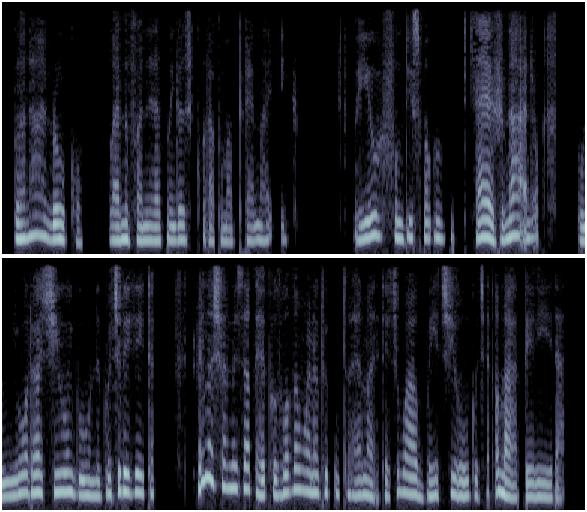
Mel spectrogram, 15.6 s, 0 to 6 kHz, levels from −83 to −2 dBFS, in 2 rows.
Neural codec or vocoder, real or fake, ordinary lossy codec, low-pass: codec, 16 kHz, 0.5 kbps, FunCodec, trained on LibriTTS, 25 frames a second; fake; MP3, 32 kbps; 5.4 kHz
